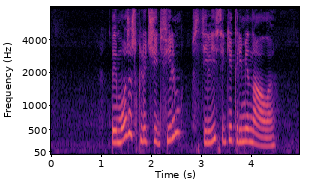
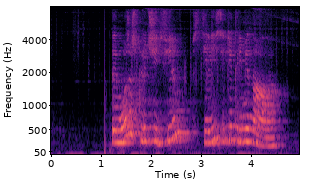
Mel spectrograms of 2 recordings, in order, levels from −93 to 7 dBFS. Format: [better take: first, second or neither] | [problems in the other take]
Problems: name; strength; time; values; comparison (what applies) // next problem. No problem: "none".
first | noise reduction (neural separator model SepFormer DNS4)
